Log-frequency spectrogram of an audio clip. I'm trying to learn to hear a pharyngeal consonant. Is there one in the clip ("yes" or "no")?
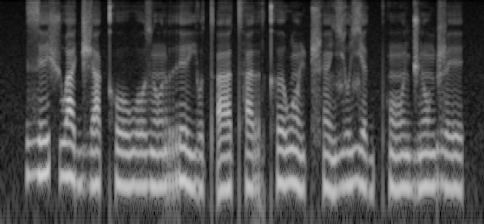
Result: no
